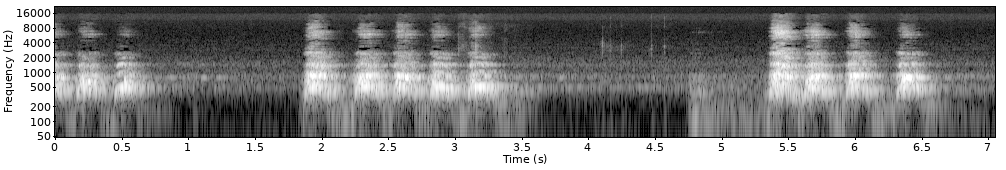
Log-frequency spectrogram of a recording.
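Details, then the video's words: Night barking of wild dogs in Morocco under a bright moon, part of regular back-and-forth calling; three clusters of harsh barks, about three, five and four barks, separated by pauses of one to two seconds. "Wild Dogs Sounds of Morocco"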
